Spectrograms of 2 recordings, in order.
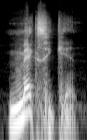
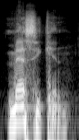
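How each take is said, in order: First: The word has its usual standard pronunciation. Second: The word has a dialect, reduced pronunciation. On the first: "He didn't say Mexican" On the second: "He said Mexican"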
